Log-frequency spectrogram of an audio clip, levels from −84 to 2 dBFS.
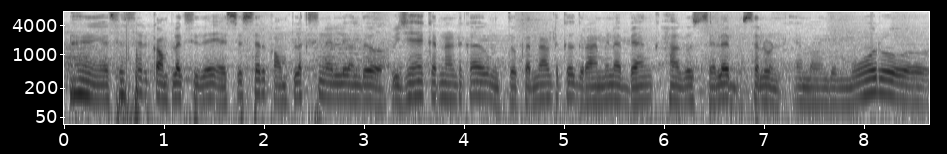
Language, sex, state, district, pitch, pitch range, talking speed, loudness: Kannada, male, Karnataka, Shimoga, 120 Hz, 110-130 Hz, 125 wpm, -20 LUFS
